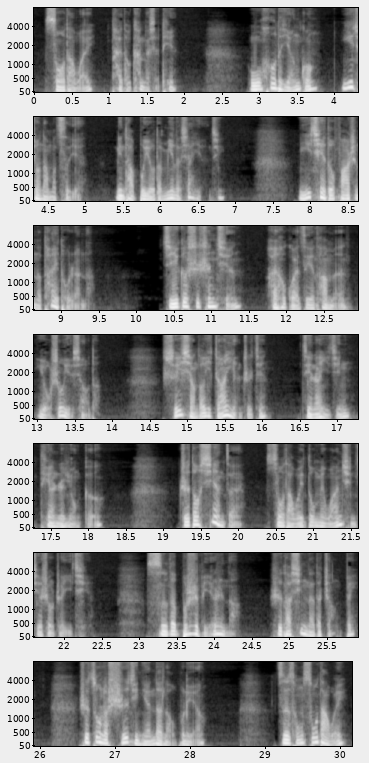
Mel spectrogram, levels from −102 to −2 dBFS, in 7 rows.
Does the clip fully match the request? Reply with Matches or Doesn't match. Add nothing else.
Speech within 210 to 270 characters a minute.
Matches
